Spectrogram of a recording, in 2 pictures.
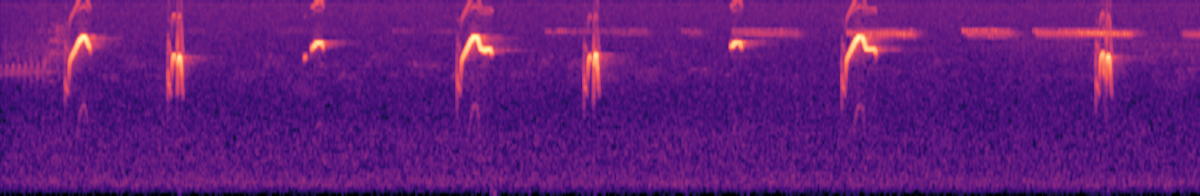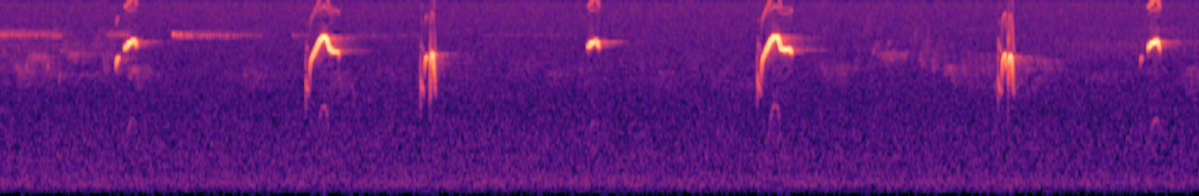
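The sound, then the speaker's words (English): Cordilleran flycatcher song: many short, thin, high chirps repeat alone at roughly one-second intervals. The notes vary slightly in shape and are separated by silence, with a few fainter, buzzier notes in the middle. “The Cordilleran flycatcher's song has three phrases. The order can be mixed up. The first phrase is sweet, the second notably lower and raspier, and the third is incisive and higher in pitch.”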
